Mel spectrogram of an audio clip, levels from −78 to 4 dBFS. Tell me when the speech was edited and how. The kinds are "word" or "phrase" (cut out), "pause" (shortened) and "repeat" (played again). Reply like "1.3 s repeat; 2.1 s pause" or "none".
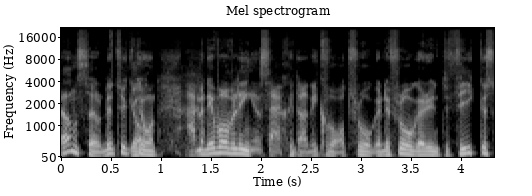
none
